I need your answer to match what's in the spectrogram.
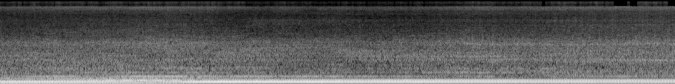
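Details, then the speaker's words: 35 kW liquid-cooled standby generator, warmed up with exhaust red hot, carrying the 5-ton and 3.5-ton air conditioners, load probably about 12 kW. Loud, steady deep drone with a firm even hum, no knocks or misses. Normal running under load. "it certainly seems to be running nicely under load so that's really what we care about"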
